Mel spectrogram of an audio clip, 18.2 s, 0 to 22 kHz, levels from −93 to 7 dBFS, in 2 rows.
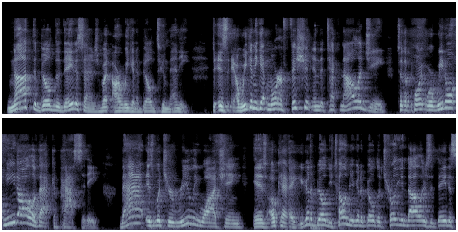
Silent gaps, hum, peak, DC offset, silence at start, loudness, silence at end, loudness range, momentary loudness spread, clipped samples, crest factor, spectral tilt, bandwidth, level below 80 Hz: none; none; -10 dBFS; under 0.1%; 0.1 s; -27 LUFS; 0 s; 3 LU; 10 LU; under 0.1%; 18 dB; -4.5 dB/octave; 12.5 kHz; -60 dBFS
